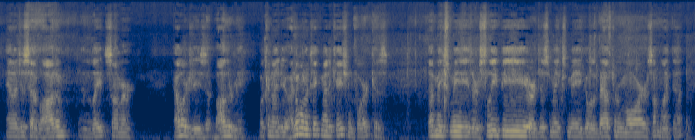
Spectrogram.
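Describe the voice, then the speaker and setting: This man has a medium-pitched, dark and mellow voice that is somewhat breathy, with fairly even intonation and a moderate pace. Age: 60s. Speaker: class attendee asking questions. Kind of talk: question in a class.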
